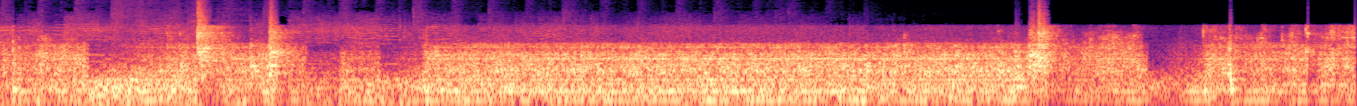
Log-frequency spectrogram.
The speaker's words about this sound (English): Give me just a second. Let me turn down this air conditioner. Hold on just a second, and we're going to continue to do this.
